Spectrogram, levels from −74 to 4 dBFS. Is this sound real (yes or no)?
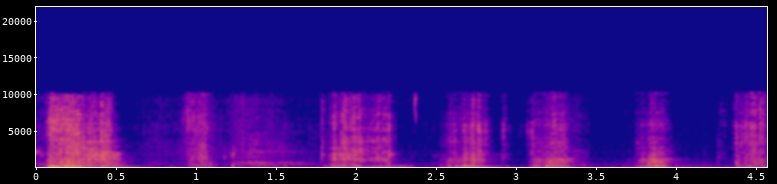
yes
